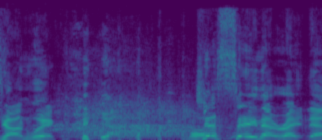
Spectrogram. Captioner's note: laughter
